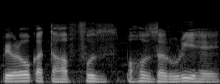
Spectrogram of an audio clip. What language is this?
Urdu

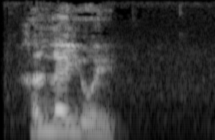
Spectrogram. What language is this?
Saraiki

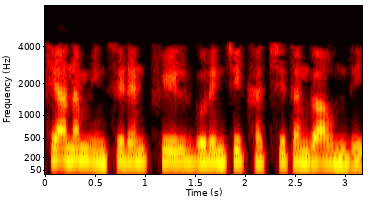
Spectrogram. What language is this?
Telugu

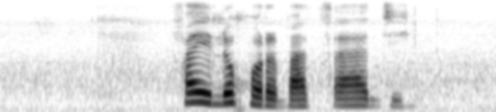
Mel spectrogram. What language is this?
Tswana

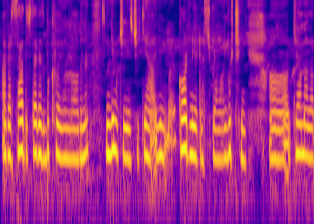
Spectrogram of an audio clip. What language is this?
Kashmiri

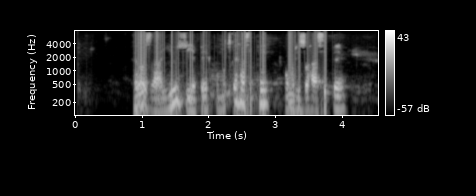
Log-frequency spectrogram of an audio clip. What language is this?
Kinyarwanda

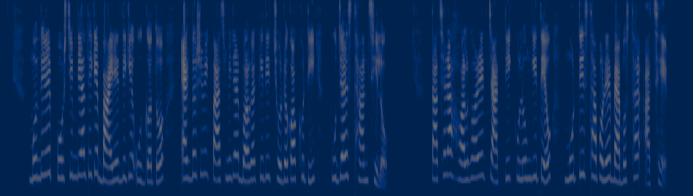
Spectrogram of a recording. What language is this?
Bangla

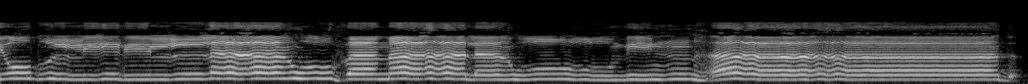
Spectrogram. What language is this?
Arabic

